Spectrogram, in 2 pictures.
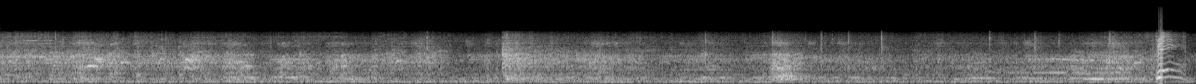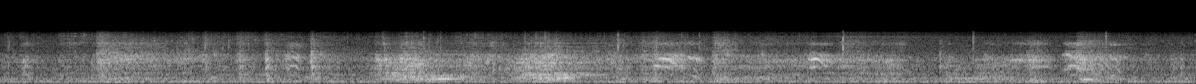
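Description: A game console's cooling fan whirs steadily.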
